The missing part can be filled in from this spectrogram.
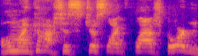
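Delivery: acted-out thrilled, excited, gushing realization. Retelling own reaction while watching a movie: imitating own excited self. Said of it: "I'm sitting here excited talking to Gail going".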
